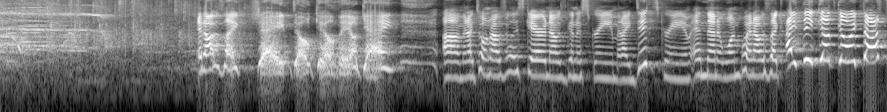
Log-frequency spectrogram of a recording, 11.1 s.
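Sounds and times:
faint audience cheering: 0.0s - 2.4s
audience applause: 0.0s - 2.6s
speech: 2.5s - 11.0s.

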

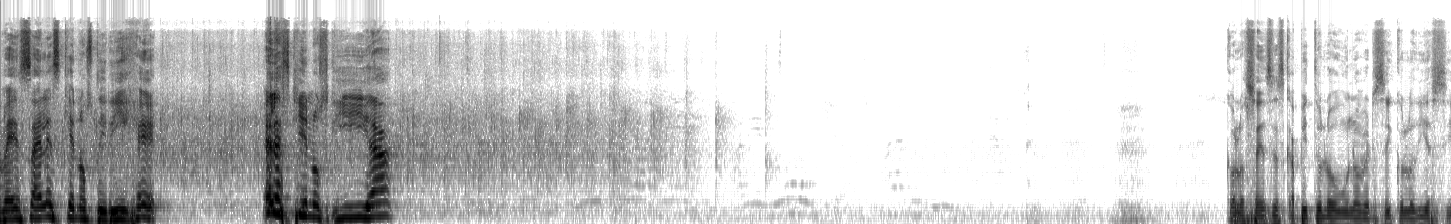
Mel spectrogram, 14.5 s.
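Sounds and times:
speech: 0.0s - 1.8s, 2.6s - 4.0s, 12.3s - 14.4s
audience applause: 0.0s - 7.3s.

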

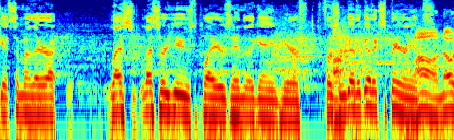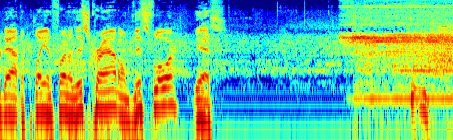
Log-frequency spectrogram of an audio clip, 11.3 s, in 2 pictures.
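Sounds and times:
speech: 0.0s - 8.6s
faint crowd noise: 0.0s - 11.3s
end-of-game buzzer: 9.9s - 11.3s.

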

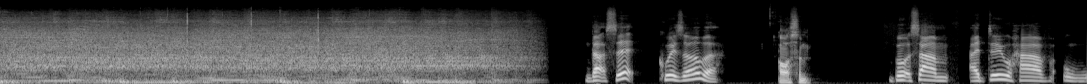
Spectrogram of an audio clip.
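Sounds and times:
crowd cheering wildly: 0.0s - 5.5s
speech: 5.8s - 8.2s, 8.9s - 10.8s.

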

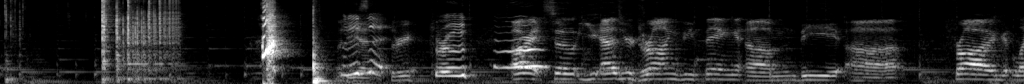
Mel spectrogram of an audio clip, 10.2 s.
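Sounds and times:
dice clattering across a tabletop: 0.0s - 0.3s, 1.0s - 1.9s
speech: 3.4s - 10.2s.

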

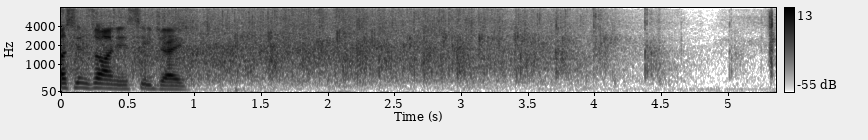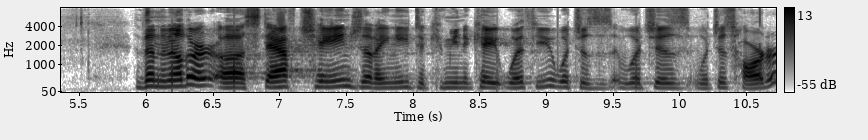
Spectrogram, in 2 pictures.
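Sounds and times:
speech: 0.0s - 1.1s, 5.9s - 10.7s
church congregation clapping to welcome a new staff member: 0.0s - 5.2s.

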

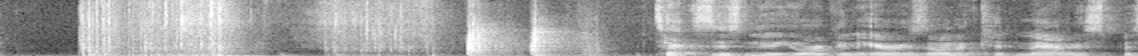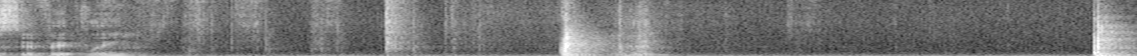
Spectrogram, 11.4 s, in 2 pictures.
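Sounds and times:
tarot cards being shuffled and drawn: 0.4s - 2.3s, 6.4s - 8.2s
speech: 3.3s - 6.5s.

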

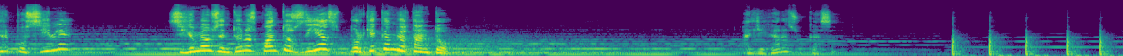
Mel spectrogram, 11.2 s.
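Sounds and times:
speech: 0.0s - 0.9s, 1.7s - 4.6s, 7.5s - 8.5s
knocking on a door: 9.5s - 11.2s.

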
